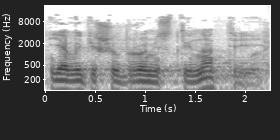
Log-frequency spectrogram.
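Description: An actor playing a calm family doctor in a radio play, with a measured, soothing bedside manner. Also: male voice, sits low. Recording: tinny, lo-fi with long reverb.

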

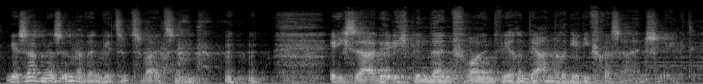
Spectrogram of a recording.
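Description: A man's voice: low voice, animated, normal speed. A man playing a cynical, wisecracking Russian detective in a radio drama, sarcastic and needling. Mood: mock friendly. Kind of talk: hard-boiled radio drama dialogue. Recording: slightly distant, music behind.

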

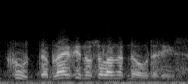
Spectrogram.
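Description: A man plays a stern police commissioner in a radio play. His voice is sharp and middle-pitched, his delivery fast, curt and sceptical, over faint noise. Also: lightly acted, low-quality recording. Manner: curt, official, grudging. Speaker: actor in a Dutch radio play. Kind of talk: radio drama acting.

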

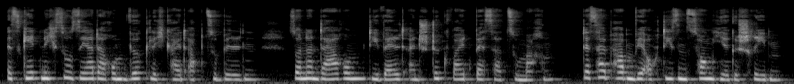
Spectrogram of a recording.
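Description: A woman's voice: fairly high pitch, fairly even intonation, brisk, hardly any pauses, a little mellow, lightly acted. A woman playing a synthetic AI voice that is casually chummy, soothing and patronising in a radio drama. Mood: preachy. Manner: soothing, over-understanding, patronising. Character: chummy female synthetic AI voice, sweetly preachy. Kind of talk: radio drama acting, casual therapy-speak.

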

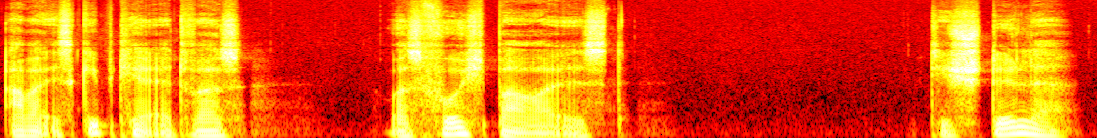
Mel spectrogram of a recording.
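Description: An actor playing an anxious, observant young poet narrating a radio play in a slow, hushed, intimate way, sometimes sinking to a near whisper. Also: male voice, low-pitched, lively intonation, husky, dry recording, clean studio sound, exaggerated voice. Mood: brooding. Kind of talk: literary radio drama reading.

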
